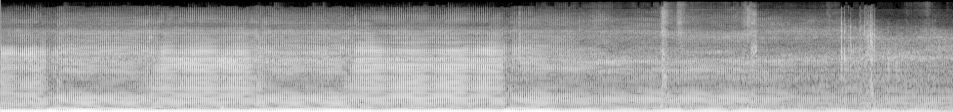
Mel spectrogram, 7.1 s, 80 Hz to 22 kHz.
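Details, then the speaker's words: Jeep Wagoneer S electric, front door speaker rattle reproduced by playing a 65 Hz tone. A deep steady bass tone carries a buzzy rattle that shifts and fades as the speaker grill and door panel are pressed by hand. "And the sound is emitting through the speaker, and if you guys can hear this, I'm able to isolate that. So now that I'm able to duplicate that rattle, I can take my hand here and I can manipulate it by touching this"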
